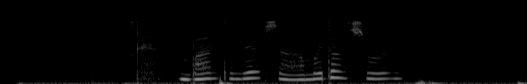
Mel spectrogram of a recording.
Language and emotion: Russian, neutral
